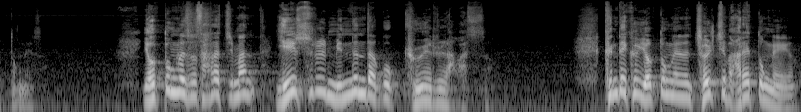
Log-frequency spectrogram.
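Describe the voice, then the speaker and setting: A male pastor preaching a sermon in a church, telling a story with animated, emphatic asides. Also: sits high, breathy edge. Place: church sanctuary. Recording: reverberant church hall.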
